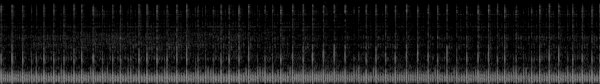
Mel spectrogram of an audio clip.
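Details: Two-stroke string trimmer that had spark, some compression and fuel but wouldn't start, now running after suspected bad coil replaced and fuel flow confirmed, carb untouched: steady high-speed buzz with even firing, no misses or sputter; runs cleanly.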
